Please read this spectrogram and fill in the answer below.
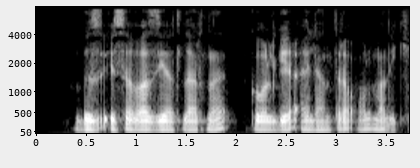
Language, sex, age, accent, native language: Uzbek, male, 25-34, Buxoro, Uzbek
